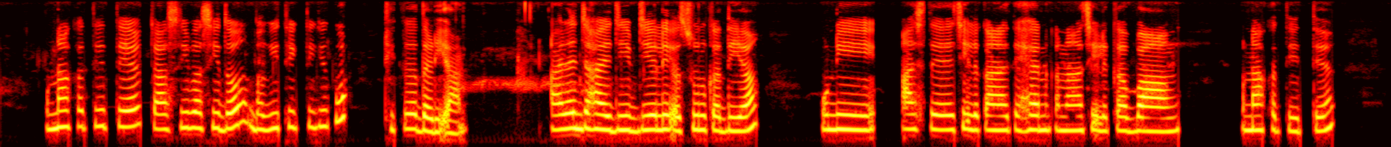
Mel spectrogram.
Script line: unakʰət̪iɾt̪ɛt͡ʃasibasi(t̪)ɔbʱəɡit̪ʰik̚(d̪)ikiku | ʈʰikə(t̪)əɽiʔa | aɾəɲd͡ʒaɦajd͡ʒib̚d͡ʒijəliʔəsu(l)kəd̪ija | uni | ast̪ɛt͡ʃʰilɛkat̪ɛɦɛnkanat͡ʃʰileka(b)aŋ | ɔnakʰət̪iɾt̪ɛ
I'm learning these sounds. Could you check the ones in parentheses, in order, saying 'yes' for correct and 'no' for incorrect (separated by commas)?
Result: no, no, no, yes, yes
